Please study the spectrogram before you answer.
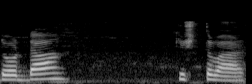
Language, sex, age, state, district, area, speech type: Dogri, female, 18-30, Jammu and Kashmir, Udhampur, rural, spontaneous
